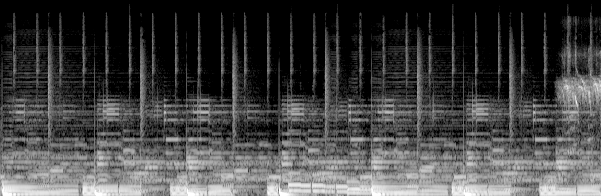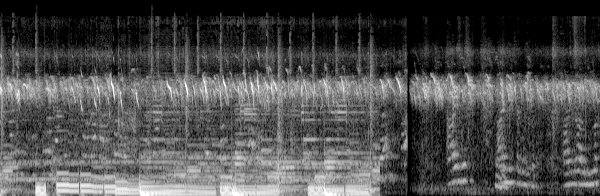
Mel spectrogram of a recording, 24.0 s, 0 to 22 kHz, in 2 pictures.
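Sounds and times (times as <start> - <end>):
background music with bass line: 0.0 - 19.6
chicks peeping: 11.1 - 24.0.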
